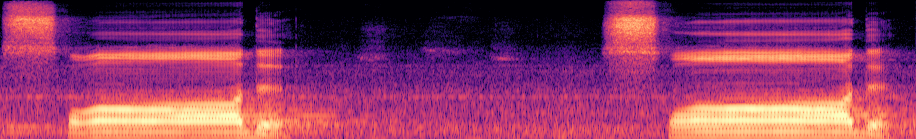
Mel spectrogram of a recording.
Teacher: صاد پر کر کے پڑھیں گے، اور اس کے ادا کرتے وقت ہم اپنے ہونٹوں کو گول نہیں کریں گے، ہونٹوں کو گول نہیں کرنا، صرف اس کو لفظ کو پر کرنا ہے۔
